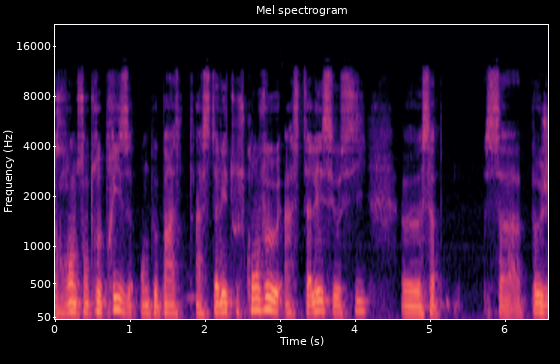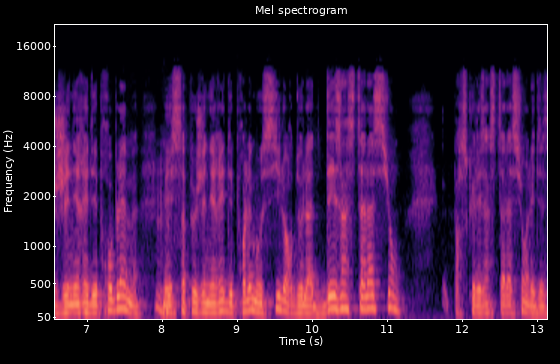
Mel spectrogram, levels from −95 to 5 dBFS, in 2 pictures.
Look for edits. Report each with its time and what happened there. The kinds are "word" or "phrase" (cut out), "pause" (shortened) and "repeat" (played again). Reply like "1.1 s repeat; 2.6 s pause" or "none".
none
